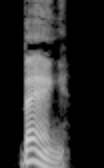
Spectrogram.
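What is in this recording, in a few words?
"bang", American English, male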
